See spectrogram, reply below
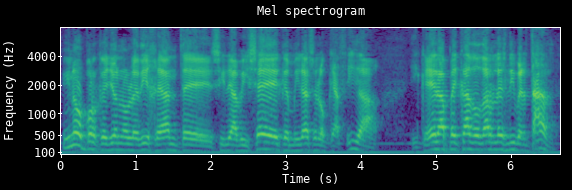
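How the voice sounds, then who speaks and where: Guy doing a rustic tattletale squire, highish voice, blunt, radio play style. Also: moderate pace, vocal fry, lo-fi sound. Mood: blunt, tattling. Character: plain-spoken, tattling rustic male squire. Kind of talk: classic radio theatre acting.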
